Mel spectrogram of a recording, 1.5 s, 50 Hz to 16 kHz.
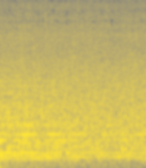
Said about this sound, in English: Some of the villages get as much as 38 feet of rainfall a year. 38 feet of rainfall. The rain comes down in these raging torrents that over time have carved their way into the limestone, creating these deep canyons overflowing with raging rivers.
